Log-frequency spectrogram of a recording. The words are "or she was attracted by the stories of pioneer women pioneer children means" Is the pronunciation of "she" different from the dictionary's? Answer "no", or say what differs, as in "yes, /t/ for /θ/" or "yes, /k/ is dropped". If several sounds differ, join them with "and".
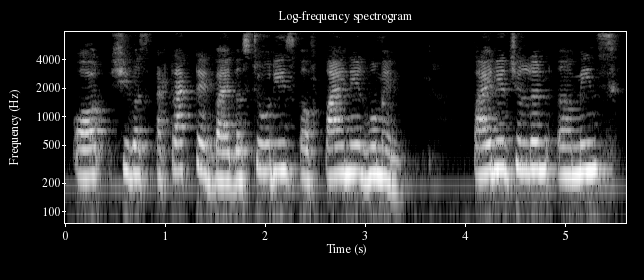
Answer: no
